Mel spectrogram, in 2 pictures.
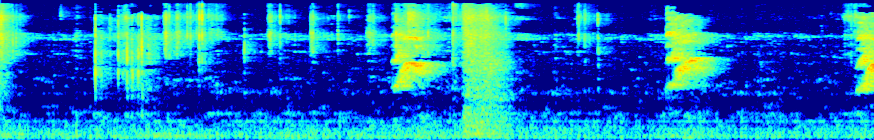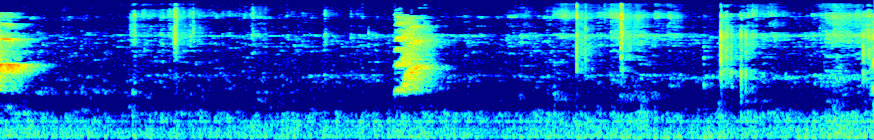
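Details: A cockatiel playing gives short, scratchy chirps spaced a second or two apart, with a soft thump between.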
